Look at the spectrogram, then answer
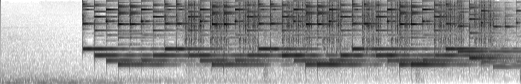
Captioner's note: loud chiming bells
